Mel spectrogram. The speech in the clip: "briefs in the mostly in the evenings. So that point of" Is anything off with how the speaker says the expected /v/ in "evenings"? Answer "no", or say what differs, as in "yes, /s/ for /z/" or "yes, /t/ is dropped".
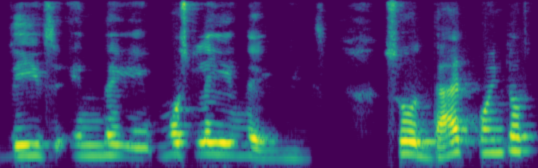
yes, /v/ is dropped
